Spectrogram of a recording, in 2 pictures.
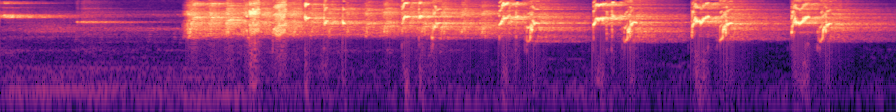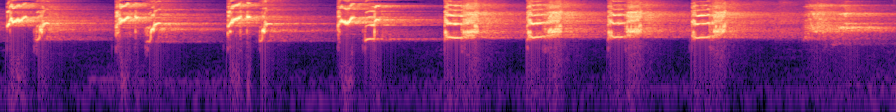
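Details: Lovebird lure call, an ngekek trill used to call a rival: harsh, high chattering notes repeated about twice a second in a long unbroken series of descending bursts.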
